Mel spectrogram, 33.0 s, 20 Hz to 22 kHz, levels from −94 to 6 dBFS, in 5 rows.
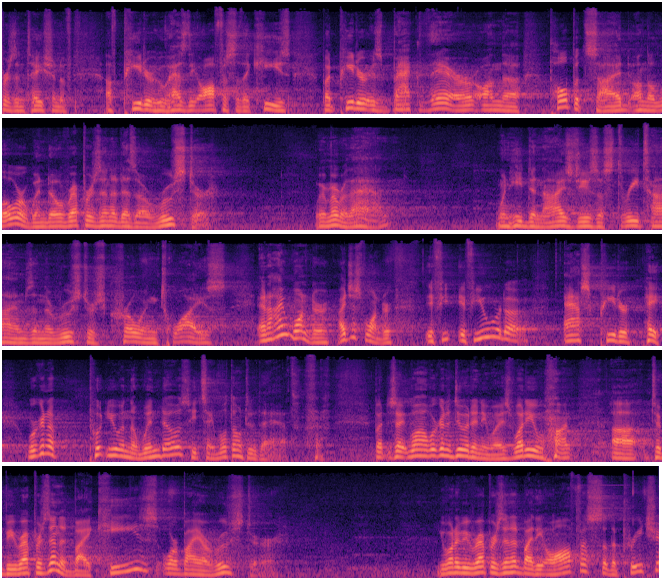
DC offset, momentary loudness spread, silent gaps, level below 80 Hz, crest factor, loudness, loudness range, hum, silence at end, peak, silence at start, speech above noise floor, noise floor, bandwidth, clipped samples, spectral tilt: under 0.1%; 11 LU; none; -52 dBFS; 18 dB; -25 LUFS; 4 LU; none; 0 s; -6 dBFS; 0 s; 25 dB; -49 dBFS; 18 kHz; under 0.1%; -5.5 dB/octave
